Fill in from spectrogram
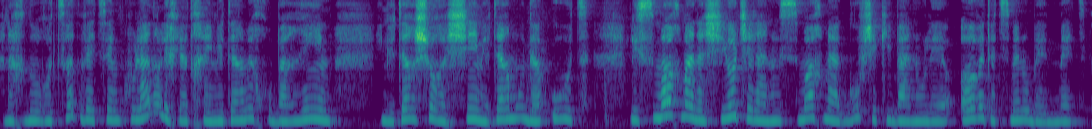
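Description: A woman from France with a French accent and a slightly hoarse voice, speaking earnestly in a reflective, intimate podcast monologue as the host. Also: fairly high pitch.

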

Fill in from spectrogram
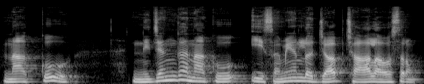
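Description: A man's voice: medium pitch, slow, a bit bright. A man voicing an anxious young woman waiting for a job interview, speaking nervously and pleadingly.

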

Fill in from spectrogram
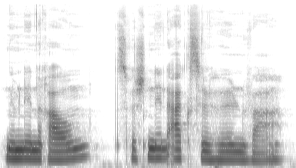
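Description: A woman talks listeners through yoga nidra meditation, very slowly and in short phrases broken by lengthy pauses. Her voice sits fairly low and stays soft and calm.

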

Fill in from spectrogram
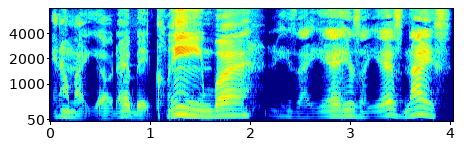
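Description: A man's voice: fairly high pitch, animated, moderate pace, a bit bright, no echo. Laid-back slangy man telling a story. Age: 30s. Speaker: podcast host. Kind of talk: casual motivational storytelling.

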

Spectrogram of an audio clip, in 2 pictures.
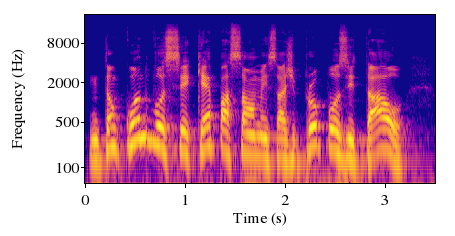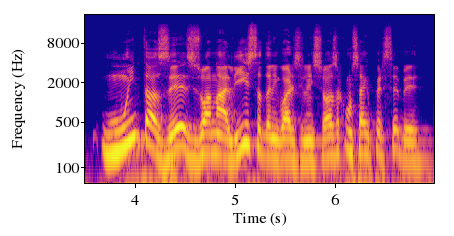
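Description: Explanatory male guest, slightly high voice. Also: animated, fairly quick. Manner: explains through examples, checking for understanding. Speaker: interview guest, body language specialist. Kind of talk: informal explanatory conversation.

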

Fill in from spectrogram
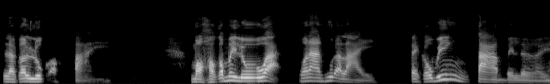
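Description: A man's voice: mid-range voice, lively intonation, a little fast, a bit bright, no room sound. A man in casual chat who animatedly retells a TV series, laughing often and acting out quotes.

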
